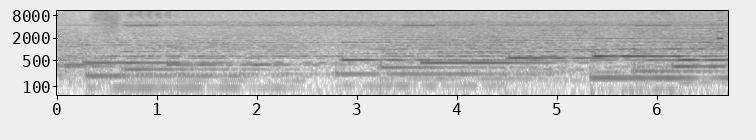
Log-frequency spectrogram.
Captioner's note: crickets chirping; tender synth music continues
